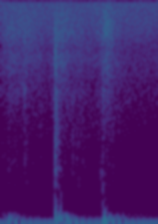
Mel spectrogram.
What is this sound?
footsteps on carpet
